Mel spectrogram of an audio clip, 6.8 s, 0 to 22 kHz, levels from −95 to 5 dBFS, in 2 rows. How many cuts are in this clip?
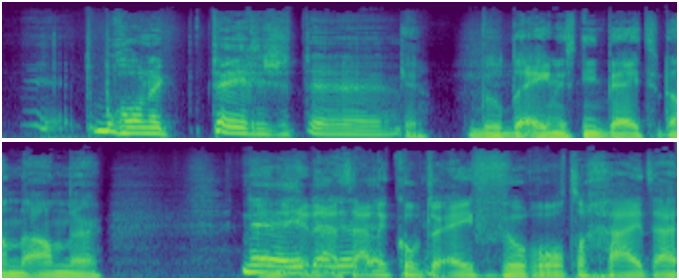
1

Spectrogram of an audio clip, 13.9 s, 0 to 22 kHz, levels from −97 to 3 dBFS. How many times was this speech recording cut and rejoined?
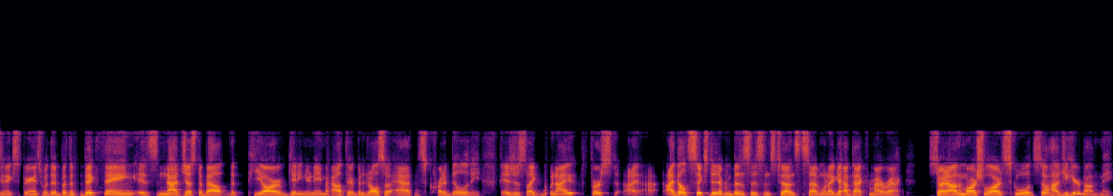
2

